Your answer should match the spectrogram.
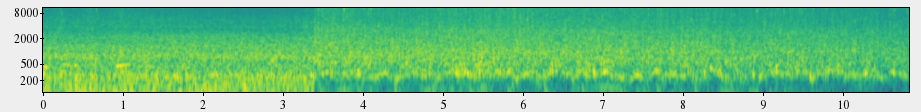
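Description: Steady rushing and bubbling of hot-spring water, with a slight change in tone about three seconds in.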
